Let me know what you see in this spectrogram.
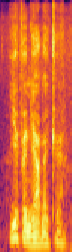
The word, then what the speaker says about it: Jip en Janneke: Zeg ik het goed, The Complete Jip en Janneke, of is het dan Jip en Janneke? – Jip en Janneke. – Jip en Janneke, zo ja. Is het gewoon gebleven. Maar hoe zou een Engelsman het uitspreken? – Nou, we hebben een note on pronunciation voor in het boek. En dat staat, the Dutch name Jip is pronounced Jip. Dat schrijf je dan met de Griekse I.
